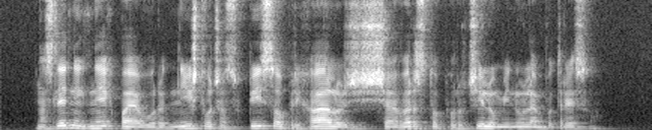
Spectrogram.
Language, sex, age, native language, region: Slovenian, male, 18-29, Slovenian, Savinja region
